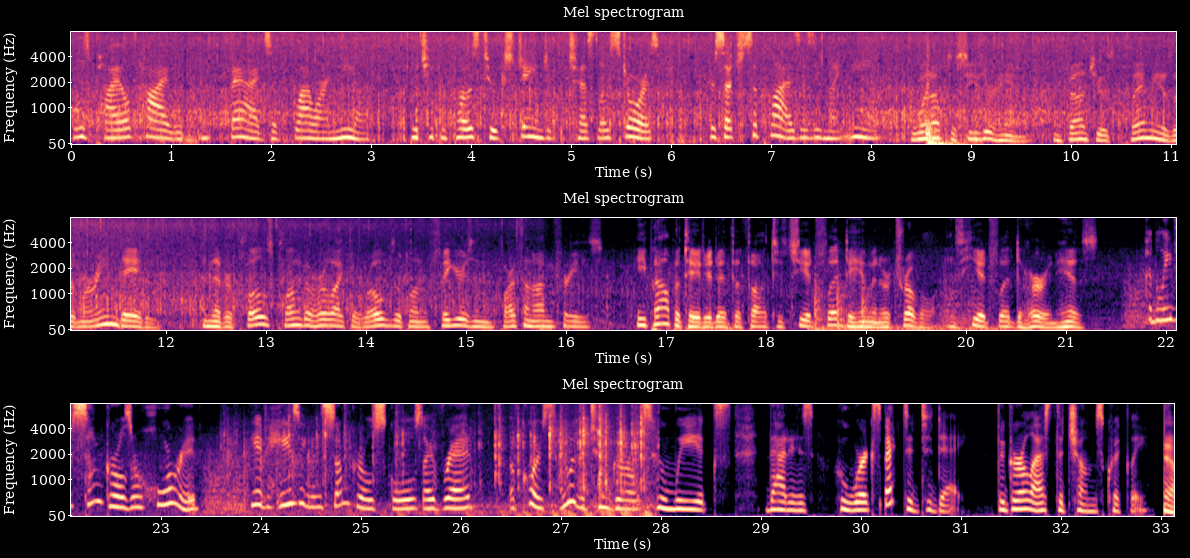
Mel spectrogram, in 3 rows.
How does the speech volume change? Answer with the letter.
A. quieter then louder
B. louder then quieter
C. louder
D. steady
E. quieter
D.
